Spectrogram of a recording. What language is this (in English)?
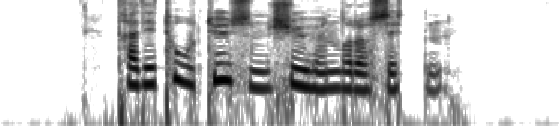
Norwegian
